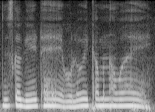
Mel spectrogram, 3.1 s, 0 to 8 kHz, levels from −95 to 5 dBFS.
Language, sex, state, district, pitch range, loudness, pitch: Hindi, male, Rajasthan, Bikaner, 160-180 Hz, -11 LUFS, 175 Hz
